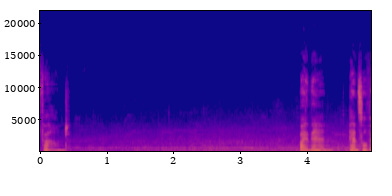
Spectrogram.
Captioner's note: people calling in background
